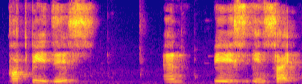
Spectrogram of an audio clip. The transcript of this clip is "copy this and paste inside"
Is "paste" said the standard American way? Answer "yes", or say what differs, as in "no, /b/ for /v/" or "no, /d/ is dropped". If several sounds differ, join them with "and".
no, /t/ is dropped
